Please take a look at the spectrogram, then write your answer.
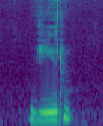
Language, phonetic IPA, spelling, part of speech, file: Polish, [vʲir], wir, noun, LL-Q809 (pol)-wir.wav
